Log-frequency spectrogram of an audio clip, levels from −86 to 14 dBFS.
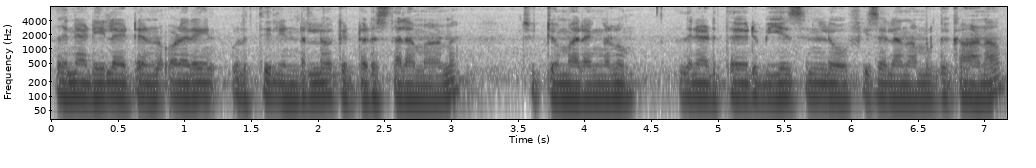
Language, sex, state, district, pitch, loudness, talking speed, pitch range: Malayalam, male, Kerala, Kozhikode, 95 Hz, -18 LUFS, 135 wpm, 90-95 Hz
